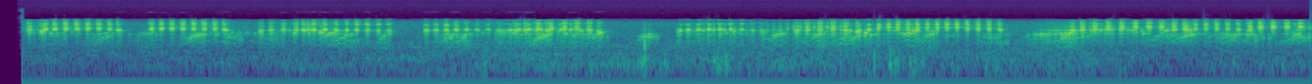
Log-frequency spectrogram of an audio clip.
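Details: Noisy frogs in a polder near Amsterdam on a sunny morning: a dense, unbroken chorus of overlapping rattling croaks, rapid pulsed trills swelling and dipping in loudness, with many callers at once.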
